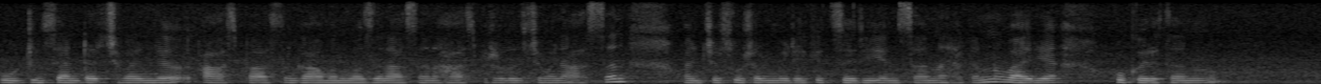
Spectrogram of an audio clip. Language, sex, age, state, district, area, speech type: Kashmiri, female, 18-30, Jammu and Kashmir, Kulgam, rural, spontaneous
